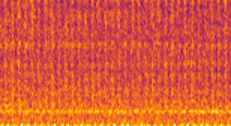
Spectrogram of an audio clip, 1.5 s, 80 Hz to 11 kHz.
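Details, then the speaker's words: 2010 VW Polo 1.2 petrol after starter motor replacement for an intermittent starting fault, started in neutral: smooth, even idle with a steady low pulse and no misfires, knocks or starter grind. "oh sweeter than all purring away like a kitten listen to that beauty and there's that starter motor tucked away down there nice and new"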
